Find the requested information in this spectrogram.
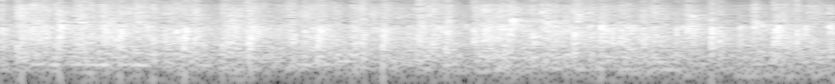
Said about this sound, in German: Ja, herzlichen Dank. Euer Applaus.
